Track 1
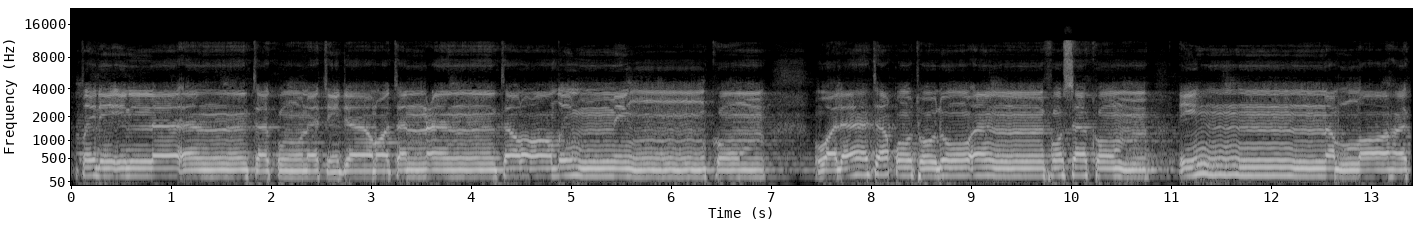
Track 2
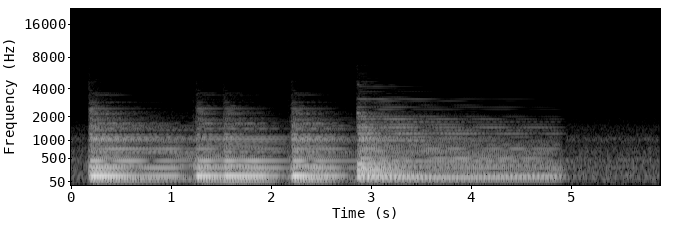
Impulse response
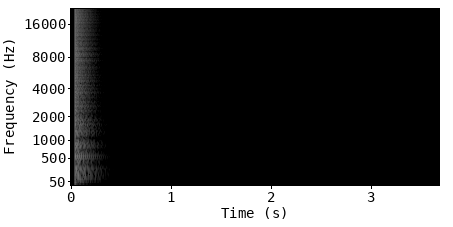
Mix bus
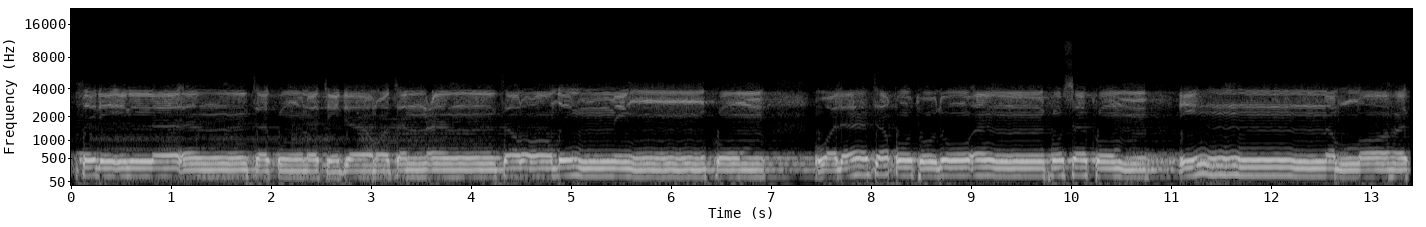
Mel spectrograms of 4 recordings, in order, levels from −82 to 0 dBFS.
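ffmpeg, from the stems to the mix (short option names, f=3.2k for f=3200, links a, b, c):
-filter_complex "[0:a]firequalizer=gain_entry='entry(210,0);entry(450,12);entry(840,-28);entry(1700,-23);entry(2900,5);entry(6000,-25);entry(8900,-21)':delay=0.05:min_phase=1,volume=-2dB[a];[1:a]alimiter=limit=-18.5dB:level=0:latency=1,volume=-17.5dB[b];[a][b]amix=inputs=2:normalize=0,acompressor=threshold=-27dB:ratio=2.5"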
